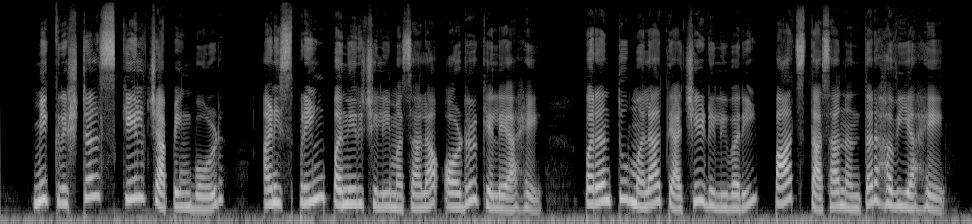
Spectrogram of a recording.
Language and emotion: Marathi, neutral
